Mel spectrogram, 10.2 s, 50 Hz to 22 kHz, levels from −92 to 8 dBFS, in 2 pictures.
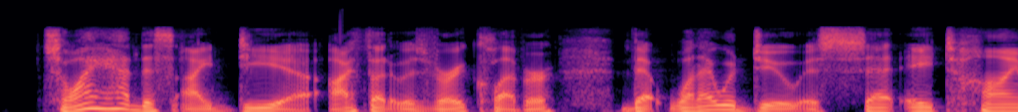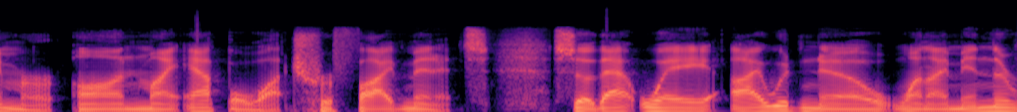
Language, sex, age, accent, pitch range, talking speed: English, male, 40-59, American, 90-110 Hz, 220 wpm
